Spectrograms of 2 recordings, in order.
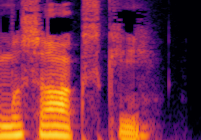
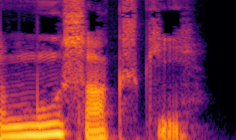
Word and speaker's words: Mussorgski: Die Deutschen sagen Mussorgski. Die gepflegten Russen sagen auch Mussorgski. Er selber hat Wert darauf gelegt, es ist verbrieft, dass sein Name auf der ersten Silbe betont wird, also Mussorgski.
